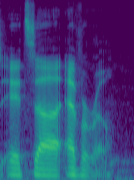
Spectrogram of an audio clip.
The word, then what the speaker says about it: Evero: You may not be pronouncing Mr. Evero's name correctly. In the Get to Know Defensive Coordinator video posted on the Broncos YouTube account, he pronounced it by putting the accent on the second syllable or the second E.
